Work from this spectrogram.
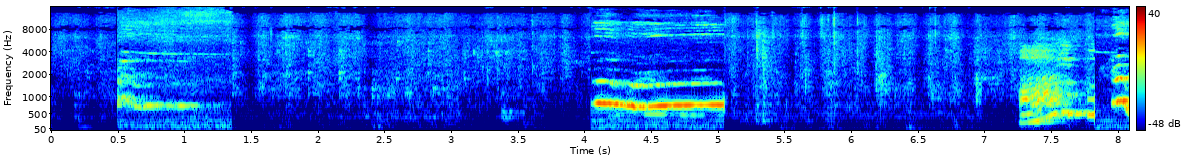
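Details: Dog during a bath gives short steady howls separated by quiet stretches, with faint splashing between them and a rougher whining cry at the end.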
